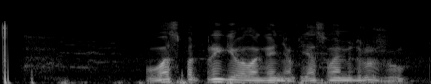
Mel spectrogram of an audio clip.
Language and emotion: Russian, neutral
